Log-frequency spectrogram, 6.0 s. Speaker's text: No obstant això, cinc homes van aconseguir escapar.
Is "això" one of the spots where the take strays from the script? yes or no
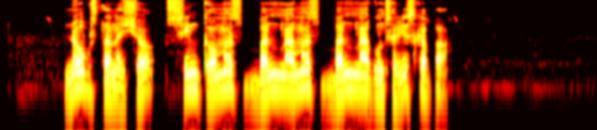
no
